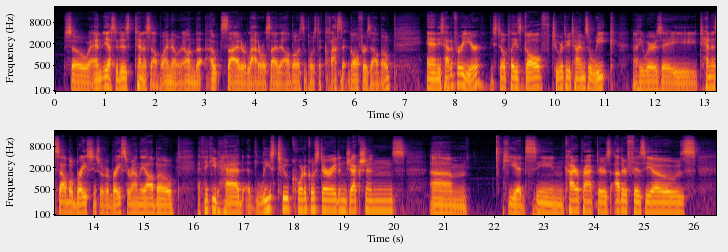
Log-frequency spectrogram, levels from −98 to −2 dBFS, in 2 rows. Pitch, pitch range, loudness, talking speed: 105 Hz, 90-120 Hz, -23 LUFS, 160 wpm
